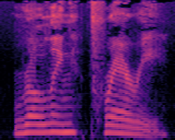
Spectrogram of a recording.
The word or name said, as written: rolling prairie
